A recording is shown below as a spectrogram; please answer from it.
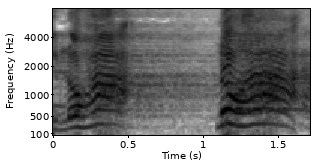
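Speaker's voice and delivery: very loud, high comic bellow; mock phone shouting. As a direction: imitate a clueless caller yelling. Caller shouts hello backwards. (meniru teriakan penelepon, sangat keras)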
